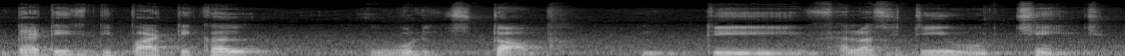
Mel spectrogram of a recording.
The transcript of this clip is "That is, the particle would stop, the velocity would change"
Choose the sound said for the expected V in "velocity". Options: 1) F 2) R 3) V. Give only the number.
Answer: 1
